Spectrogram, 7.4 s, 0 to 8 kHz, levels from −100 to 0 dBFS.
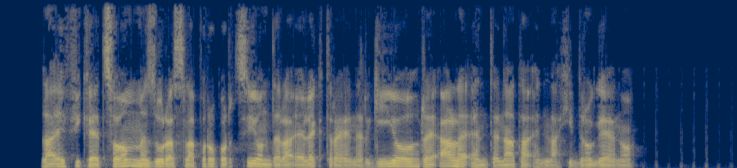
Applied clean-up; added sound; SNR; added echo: neural mask model DeepFilterNet 3.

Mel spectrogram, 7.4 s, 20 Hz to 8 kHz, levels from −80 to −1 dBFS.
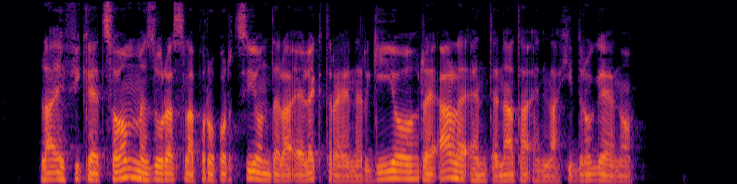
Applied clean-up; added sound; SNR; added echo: none; none; none; none.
